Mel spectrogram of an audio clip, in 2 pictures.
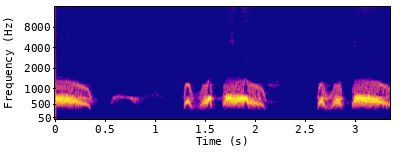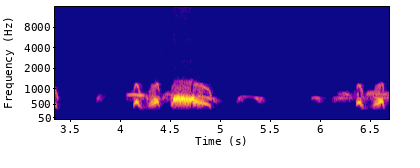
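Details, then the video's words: A spotted dove near a decoy bird calls in the 'thúc gù' manner, with repeated low phrases of paired short coos and a longer resonant coo, interspersed with soft muttered notes and short pauses. "Tiếng chim cu gáy THÚC GÙ giọng hay với sát bổi"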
